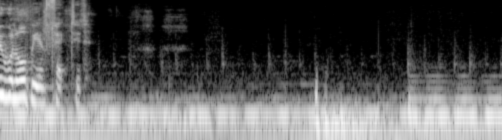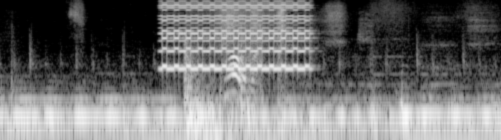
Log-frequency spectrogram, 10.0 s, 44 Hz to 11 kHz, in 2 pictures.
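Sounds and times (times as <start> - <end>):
low droning music: 0.0 - 10.0
telephone ringing: 6.6 - 8.2.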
